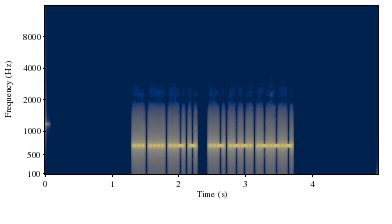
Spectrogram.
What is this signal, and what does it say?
Morse code, heard as a keyed tone, about 40 wpm, 700 Hz. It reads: SHUT UP.
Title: A Sound Of Thunder 40wpm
